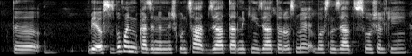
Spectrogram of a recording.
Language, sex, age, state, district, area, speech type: Kashmiri, female, 30-45, Jammu and Kashmir, Kupwara, urban, spontaneous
